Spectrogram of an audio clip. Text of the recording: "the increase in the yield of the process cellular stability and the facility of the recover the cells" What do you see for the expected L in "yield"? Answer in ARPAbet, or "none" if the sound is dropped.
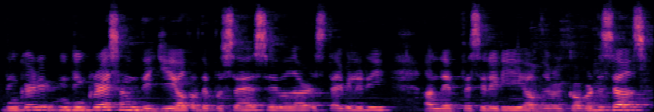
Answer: L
